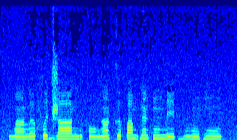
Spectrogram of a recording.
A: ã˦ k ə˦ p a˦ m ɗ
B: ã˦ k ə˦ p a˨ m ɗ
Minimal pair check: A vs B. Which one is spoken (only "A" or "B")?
A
